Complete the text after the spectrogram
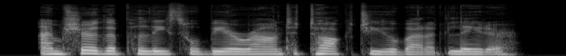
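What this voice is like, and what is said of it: Soft, gentle rolling Caribbean accent. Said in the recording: “His rolling Caribbean accent was soft and gentle.”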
